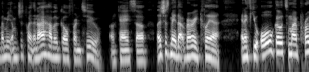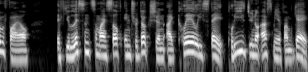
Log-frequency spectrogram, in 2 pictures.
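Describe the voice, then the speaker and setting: A man at a moderate pace, fairly high in pitch with very wide pitch swings, in a dry, close sound with no echo and a quiet background. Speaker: English teacher. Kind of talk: casual chat. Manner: animated.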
